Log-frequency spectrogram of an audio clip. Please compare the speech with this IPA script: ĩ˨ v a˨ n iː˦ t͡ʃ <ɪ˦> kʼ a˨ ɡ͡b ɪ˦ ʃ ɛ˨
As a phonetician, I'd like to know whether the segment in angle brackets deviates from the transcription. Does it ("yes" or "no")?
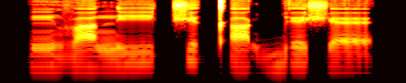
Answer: no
